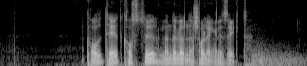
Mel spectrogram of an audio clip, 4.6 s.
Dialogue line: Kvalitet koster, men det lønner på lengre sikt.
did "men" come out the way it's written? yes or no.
yes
